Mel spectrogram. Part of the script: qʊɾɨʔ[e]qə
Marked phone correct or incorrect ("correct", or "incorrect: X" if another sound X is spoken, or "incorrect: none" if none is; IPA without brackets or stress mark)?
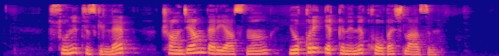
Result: correct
